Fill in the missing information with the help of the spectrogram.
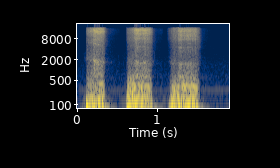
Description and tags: Deodorant spray
Deodorant, effect, spray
